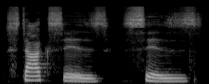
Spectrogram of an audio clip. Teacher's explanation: stocks ends in an S and is ends in a z sound so then we link it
